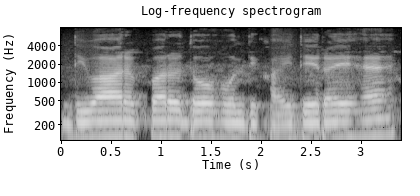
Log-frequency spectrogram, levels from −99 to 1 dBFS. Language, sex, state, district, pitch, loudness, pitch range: Hindi, male, Uttar Pradesh, Shamli, 115 Hz, -19 LUFS, 110-115 Hz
